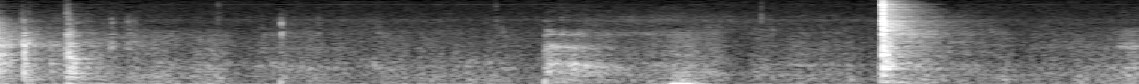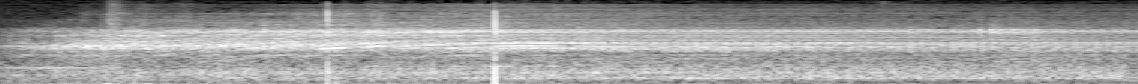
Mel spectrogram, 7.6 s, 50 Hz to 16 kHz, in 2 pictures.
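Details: Amiga 2000 PAL with a SCSI hard drive, controller possibly from a Supra 2000: after a click, a faint high whine rises and settles, with a few soft seek ticks; drive spins up and reads normally.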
